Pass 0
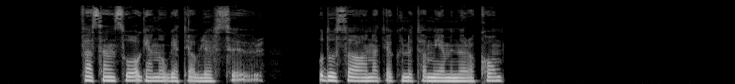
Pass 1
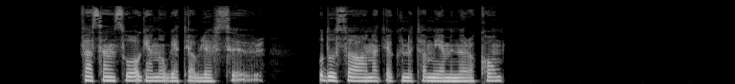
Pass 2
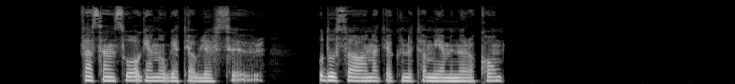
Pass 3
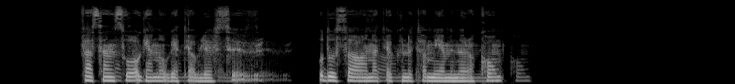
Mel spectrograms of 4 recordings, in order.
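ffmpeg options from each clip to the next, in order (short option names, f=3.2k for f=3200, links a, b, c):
-af "equalizer=f=2.1k:w=0.93:g=11.5,volume=-1dB"
-af "asoftclip=type=hard:threshold=-3dB,volume=2dB"
-af "aecho=1:1:290:0.133,volume=-8.5dB"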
